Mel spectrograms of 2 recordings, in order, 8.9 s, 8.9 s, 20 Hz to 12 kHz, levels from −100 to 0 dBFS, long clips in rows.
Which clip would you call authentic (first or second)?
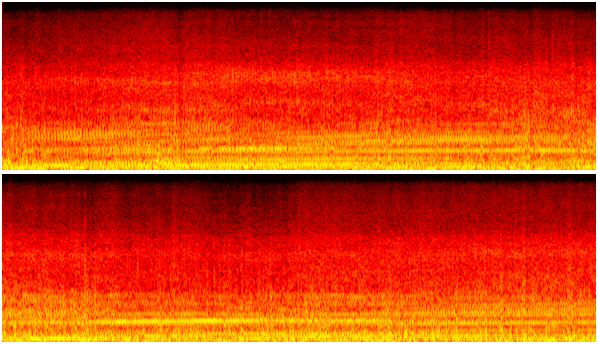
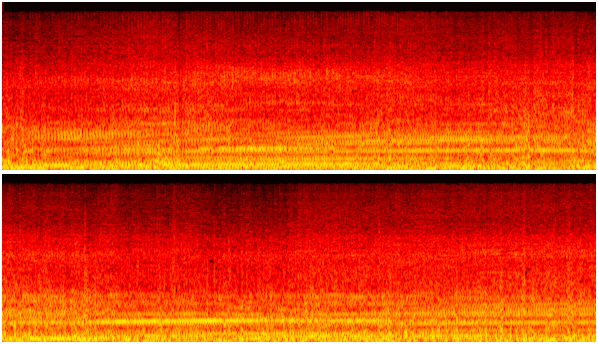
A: second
